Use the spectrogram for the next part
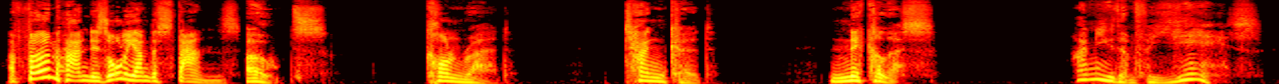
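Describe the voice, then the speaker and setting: A proud, hot-headed young knight of noble birth for a medieval video game. His voice is husky and swings widely from sardonic sneers to imperious outbursts, all captured very dry and close. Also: on the high side, huge pitch swings, takes it slowly, long pauses, fairly bright tone, no echo, full character voice. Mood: disdainful. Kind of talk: dramatic video game voice acting.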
